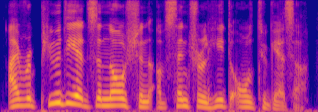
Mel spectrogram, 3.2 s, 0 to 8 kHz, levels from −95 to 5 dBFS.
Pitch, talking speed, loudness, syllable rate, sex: 155 Hz, 150 wpm, -20 LUFS, 5.5 syllables/s, male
